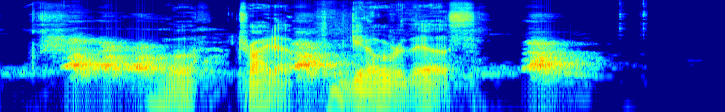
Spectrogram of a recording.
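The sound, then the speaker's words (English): The speaker's own dog barks in short bursts mixed in with someone talking, the barks fairly loud, partly blending into the speech. “That's my dog barking, one of the wonderful dogs that I have.”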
